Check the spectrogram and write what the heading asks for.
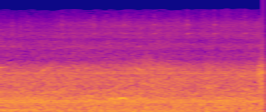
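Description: Steady outdoor city background noise on a busy square: a rumble of traffic with people's voices in the distance.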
